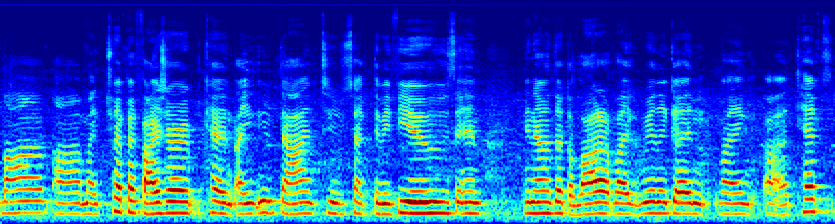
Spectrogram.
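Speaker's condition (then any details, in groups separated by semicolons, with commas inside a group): Deafness; signs with family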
